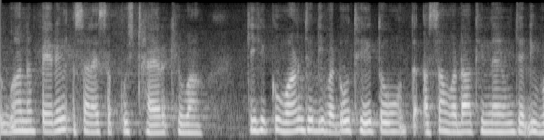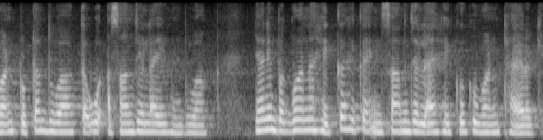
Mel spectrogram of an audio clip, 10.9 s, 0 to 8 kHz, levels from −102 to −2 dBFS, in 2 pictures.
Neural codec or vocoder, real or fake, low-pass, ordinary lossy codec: vocoder, 44.1 kHz, 128 mel bands, Pupu-Vocoder; fake; 7.2 kHz; none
